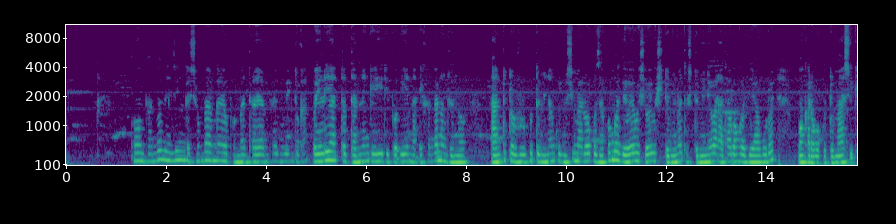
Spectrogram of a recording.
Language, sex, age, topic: Oshiwambo, female, 25-35, finance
